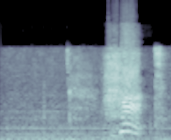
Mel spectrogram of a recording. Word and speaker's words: hot: Hot. You see, it's not hot, it's ah. Hot.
